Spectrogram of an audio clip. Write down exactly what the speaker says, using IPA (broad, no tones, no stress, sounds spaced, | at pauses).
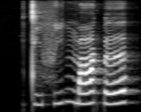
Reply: t i f i ŋ͡m ɑ k͡p œ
